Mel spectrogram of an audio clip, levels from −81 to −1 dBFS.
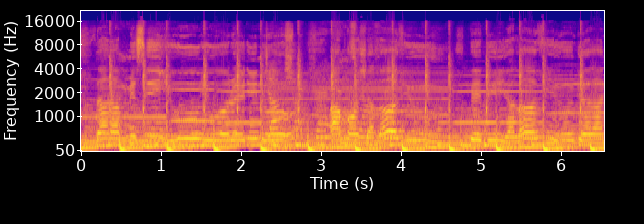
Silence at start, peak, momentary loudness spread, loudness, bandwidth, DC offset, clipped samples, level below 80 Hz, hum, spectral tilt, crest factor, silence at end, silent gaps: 0 s; 0 dBFS; 3 LU; -10 LUFS; 16.5 kHz; under 0.1%; 1%; -16 dBFS; none; -5.5 dB/octave; 8 dB; 0 s; none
